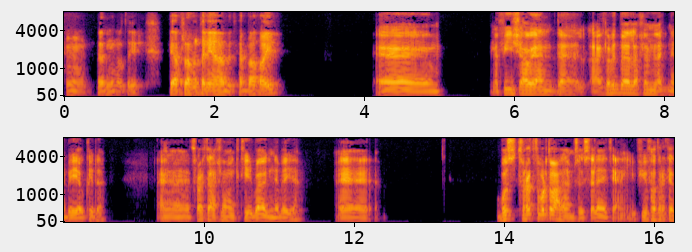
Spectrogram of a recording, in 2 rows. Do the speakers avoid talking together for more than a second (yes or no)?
yes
